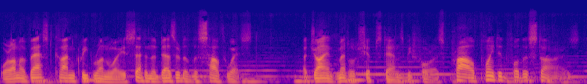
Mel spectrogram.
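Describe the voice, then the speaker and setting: Deep dramatic radio announcer over loud music. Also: male voice, expressive. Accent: American. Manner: dramatic, solemn, measured. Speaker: announcer and narrator. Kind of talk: 1950s radio drama announcing, scripted narration. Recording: muffled old radio broadcast with music.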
